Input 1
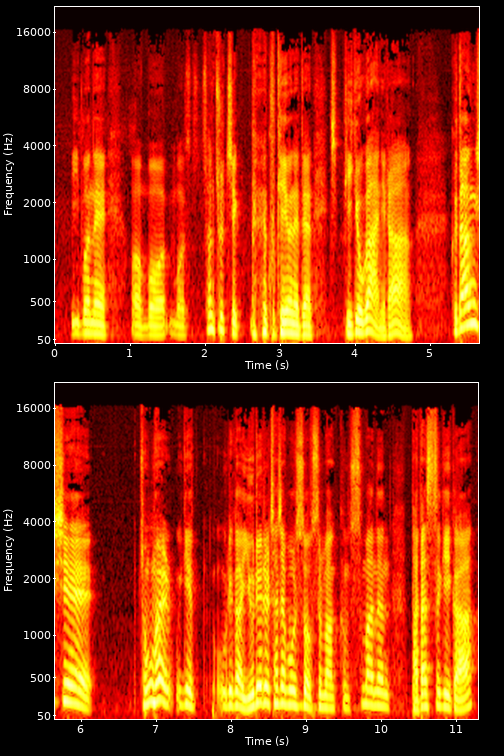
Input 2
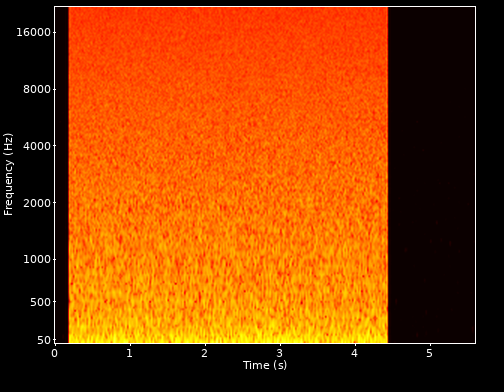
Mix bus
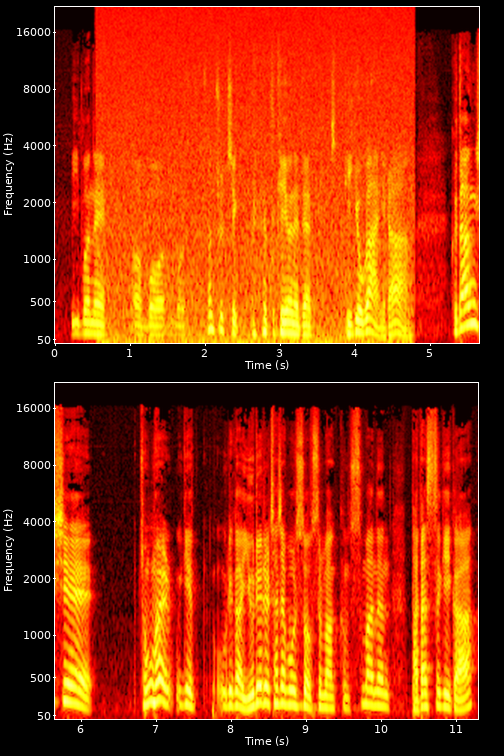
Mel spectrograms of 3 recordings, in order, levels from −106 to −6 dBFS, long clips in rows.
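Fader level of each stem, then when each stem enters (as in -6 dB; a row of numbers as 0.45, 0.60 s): -4.5, -6.0 dB; 0.00, 0.35 s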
